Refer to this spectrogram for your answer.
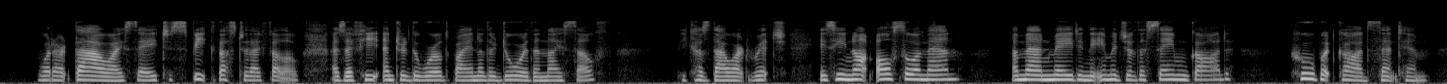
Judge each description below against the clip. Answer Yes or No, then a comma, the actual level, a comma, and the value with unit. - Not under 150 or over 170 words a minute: No, average, 195 wpm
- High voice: Yes, high, 200 Hz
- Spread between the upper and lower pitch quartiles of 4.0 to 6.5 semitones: No, narrow, 2.5 semitones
